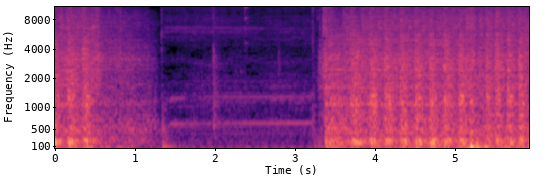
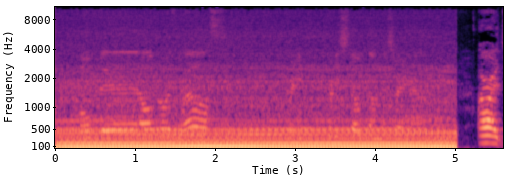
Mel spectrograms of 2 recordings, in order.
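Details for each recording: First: Nissan 240SX being revived for its first start: steady starter cranking at about three compressions a second for roughly eight seconds, but the engine never fires or catches. Crank, no start. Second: Steady, smooth idle without knocks or misses from a Nissan 240SX on its first start after revival; it ran iffy at first but idled perfectly once warmed up.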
